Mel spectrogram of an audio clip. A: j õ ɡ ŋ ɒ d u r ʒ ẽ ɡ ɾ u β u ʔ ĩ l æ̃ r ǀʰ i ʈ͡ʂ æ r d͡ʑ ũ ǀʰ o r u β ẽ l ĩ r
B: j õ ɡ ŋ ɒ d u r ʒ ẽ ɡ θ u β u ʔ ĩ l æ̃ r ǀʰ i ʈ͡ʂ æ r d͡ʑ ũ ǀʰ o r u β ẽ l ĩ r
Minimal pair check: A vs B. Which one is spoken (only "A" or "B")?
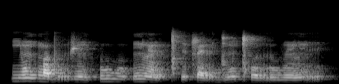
B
